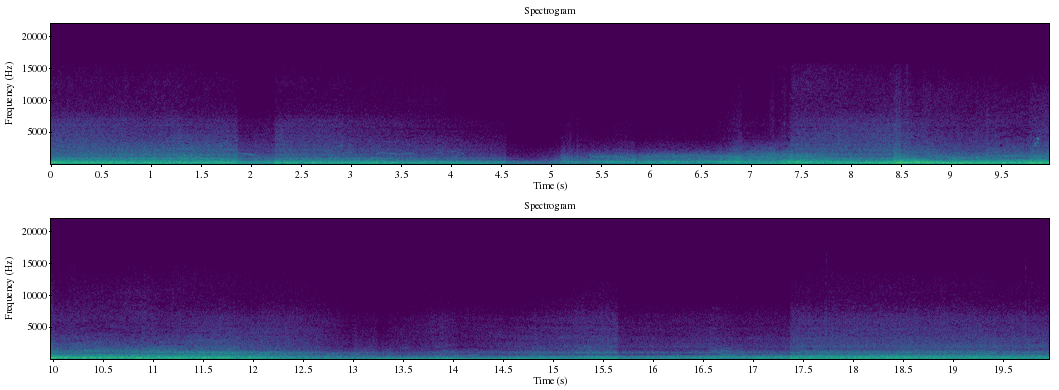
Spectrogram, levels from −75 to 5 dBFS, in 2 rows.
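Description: From 1.87 to 2.24 s and again from 4.55 to 5.10 s, the sound abruptly falls by about 6 dB, likely because one channel drops out before the mono sum. The waveform envelope steps down sharply, then back up. At 9.87 s and from 11.96 to 11.98 s, a corrupt frame decoded spanning a few frames gives a brief chirp or blip, peaking around -30 and -25 dBFS. On a spectrogram these show as narrow vertical streaks of misplaced energy. From 15.65 to 17.37 s the same 6 dB level step returns and lasts longer.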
